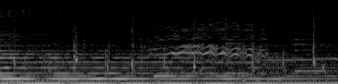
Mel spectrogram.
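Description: Horse hooves clip-clop in a steady rhythm while a horse whinnies loudly close by, a staged sound effect over a constant low hum, with no voices.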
